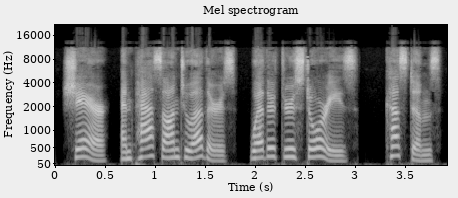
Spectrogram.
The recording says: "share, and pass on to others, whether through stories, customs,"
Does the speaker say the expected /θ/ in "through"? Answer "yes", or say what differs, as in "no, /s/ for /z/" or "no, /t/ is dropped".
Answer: yes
